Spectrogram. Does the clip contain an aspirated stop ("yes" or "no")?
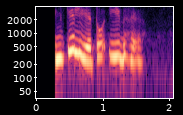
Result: no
